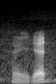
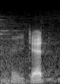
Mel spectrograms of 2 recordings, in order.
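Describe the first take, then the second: No difference in how they are said.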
